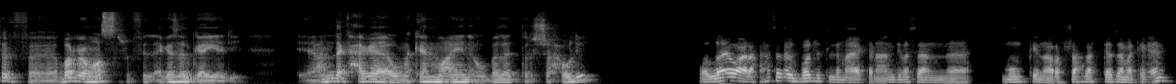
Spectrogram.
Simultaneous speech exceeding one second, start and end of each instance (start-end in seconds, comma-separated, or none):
none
